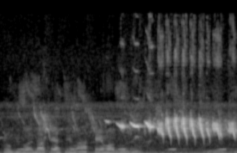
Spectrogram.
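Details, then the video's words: Lined seedeater (bigodinho) heard in the field: a man talks in Portuguese at first, then a high, buzzy, fast trill of about a dozen repeated sweeping notes bursts in and runs to the end. "Campeada de bigodinho"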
